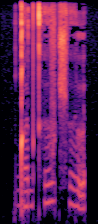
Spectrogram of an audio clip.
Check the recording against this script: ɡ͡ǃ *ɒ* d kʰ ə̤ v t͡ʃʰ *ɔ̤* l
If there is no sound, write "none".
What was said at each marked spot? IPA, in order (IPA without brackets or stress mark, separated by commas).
ʌ, ə̤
